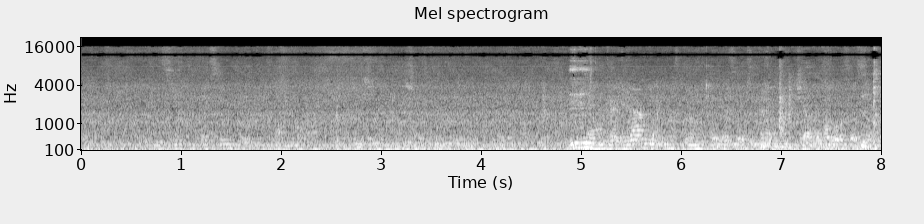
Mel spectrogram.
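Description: A man speaks calmly, heard from across a table.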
